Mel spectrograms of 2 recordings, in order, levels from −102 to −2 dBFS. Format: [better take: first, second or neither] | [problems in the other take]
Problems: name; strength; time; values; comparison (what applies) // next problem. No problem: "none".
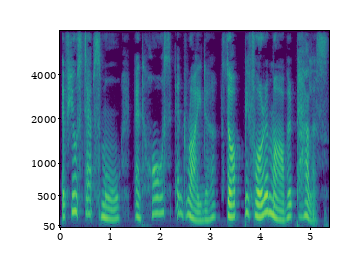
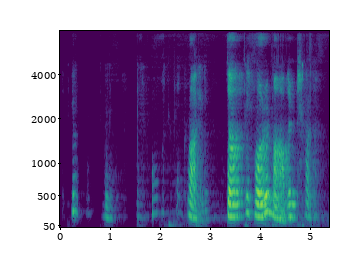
first | noise reduction (neural mask model DeepFilterNet 3)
